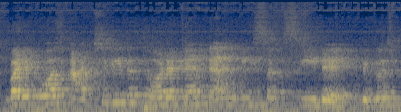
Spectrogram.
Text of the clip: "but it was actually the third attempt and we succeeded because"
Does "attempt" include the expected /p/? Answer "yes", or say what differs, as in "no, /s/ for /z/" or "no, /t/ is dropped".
no, /p/ is dropped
